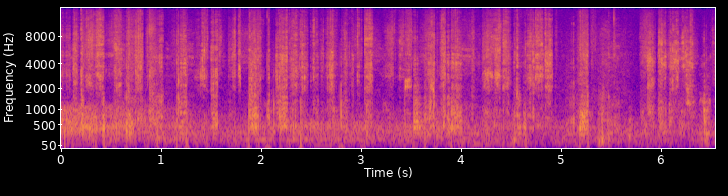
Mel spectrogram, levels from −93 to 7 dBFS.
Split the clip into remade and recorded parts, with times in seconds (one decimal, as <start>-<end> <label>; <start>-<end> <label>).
0.0-5.1 recorded; 5.1-5.8 remade; 5.8-6.5 recorded

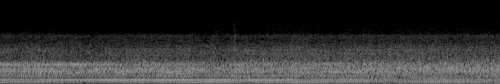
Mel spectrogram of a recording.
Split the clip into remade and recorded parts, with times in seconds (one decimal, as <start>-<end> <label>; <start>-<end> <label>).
0.0-5.0 recorded

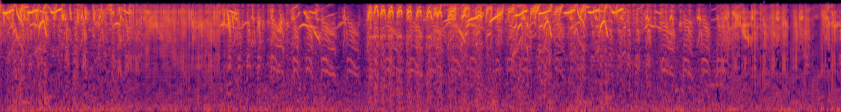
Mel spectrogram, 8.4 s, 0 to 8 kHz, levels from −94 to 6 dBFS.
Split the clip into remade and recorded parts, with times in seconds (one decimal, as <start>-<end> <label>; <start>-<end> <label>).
0.0-1.3 recorded; 1.3-2.2 remade; 2.2-7.2 recorded; 7.2-8.4 remade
